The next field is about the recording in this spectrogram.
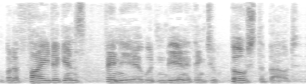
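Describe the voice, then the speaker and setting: An actor playing a bold, blunt Viking warrior who goads and mentors with wry command in a video game cutscene. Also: male voice, a little high, fairly even intonation, fairly quick, sharp tone, slight background noise. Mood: stern, wry.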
